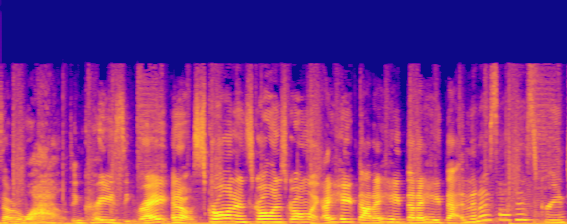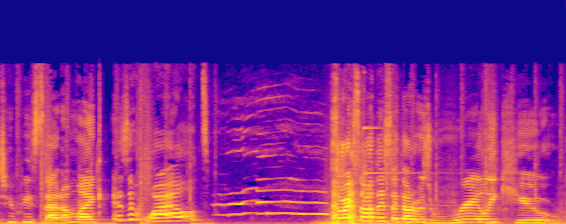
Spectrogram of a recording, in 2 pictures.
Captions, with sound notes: that were wild and crazy, right? And I was scrolling and scrolling and scrolling. I'm like, "I hate that. I hate that. I hate that. And then I saw this green two piece set. I'm like, "Is it wild?" (squeals) So I saw this. I thought it was really cute,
